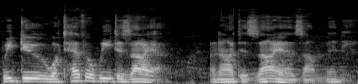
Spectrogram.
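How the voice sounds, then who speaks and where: A man acts out an old-world male vampire with a medium-pitched voice. He is courtly and commanding, with passionate, poetic and formal phrasing, performed theatrically as ASMR roleplay. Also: moderate pace, darkish tone, lightly acted. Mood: wistful, assured.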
